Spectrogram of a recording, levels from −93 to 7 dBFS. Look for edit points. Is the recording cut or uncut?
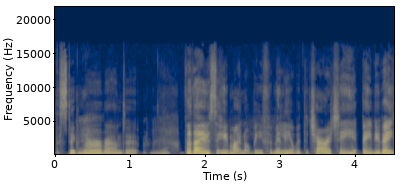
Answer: cut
